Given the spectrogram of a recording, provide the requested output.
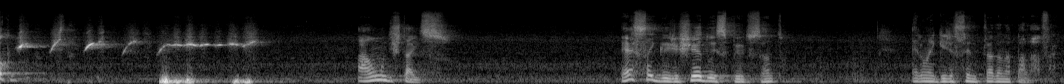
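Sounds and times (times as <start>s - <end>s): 
speech: 0.0s - 0.4s, 3.6s - 4.6s, 6.2s - 8.0s, 9.1s - 10.6s
person whistling: 0.0s - 2.7s
low thumping: 1.6s - 2.7s.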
